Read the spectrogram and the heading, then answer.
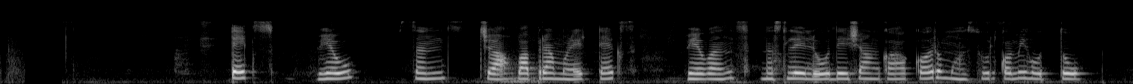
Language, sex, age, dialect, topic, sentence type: Marathi, female, 18-24, Southern Konkan, banking, statement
